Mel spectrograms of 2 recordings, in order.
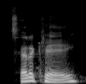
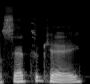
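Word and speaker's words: cestui que: It says here pronounced set a K. So set to K, common term in New Zealand and Australia.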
